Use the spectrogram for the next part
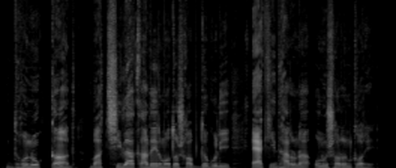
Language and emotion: Bengali, neutral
